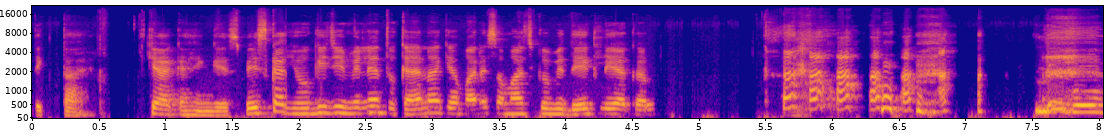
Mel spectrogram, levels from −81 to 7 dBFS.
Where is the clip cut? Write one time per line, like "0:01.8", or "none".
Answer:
0:01.9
